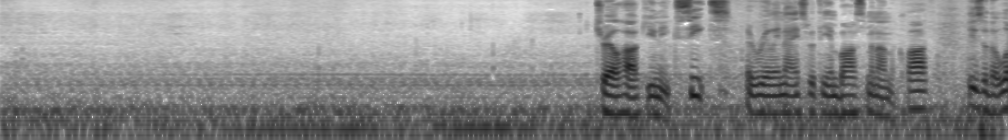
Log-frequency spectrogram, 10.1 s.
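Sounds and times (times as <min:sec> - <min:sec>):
car engine idling from inside: 0:00.0 - 0:10.0
faint hum: 0:00.0 - 0:10.0.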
